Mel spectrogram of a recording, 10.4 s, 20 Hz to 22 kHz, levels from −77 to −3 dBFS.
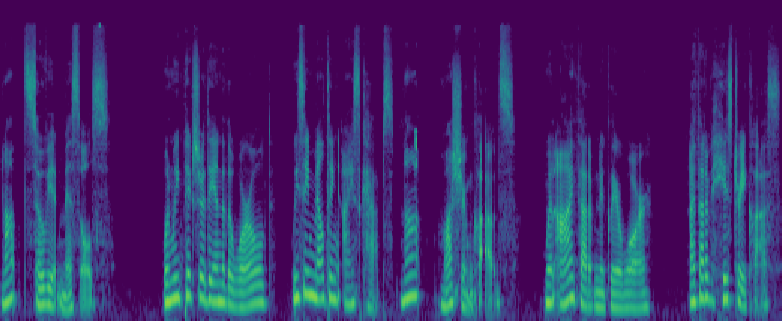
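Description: Corrupt frame decoded at 1.28 to 1.33 s and again at 5.53 to 5.56 s: flipped bits in a couple of compressed frames were played anyway, throwing energy to wrong frequencies. Each time the speech is broken by a short chirp, squeak or burst of noise, the second one louder.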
